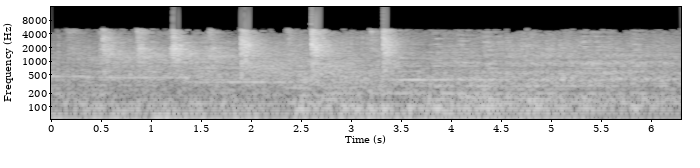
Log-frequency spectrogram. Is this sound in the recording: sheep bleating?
no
